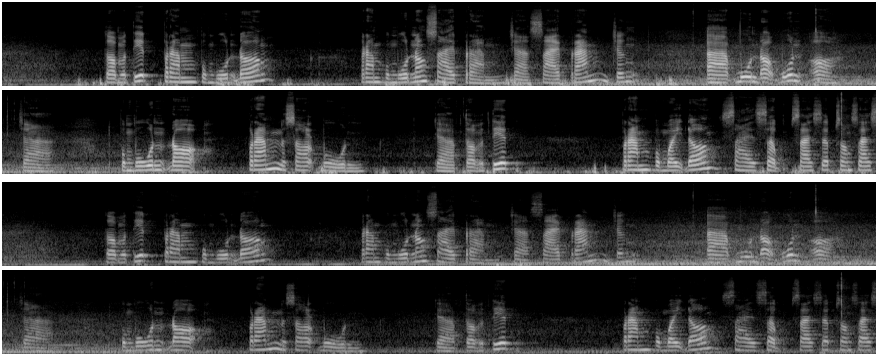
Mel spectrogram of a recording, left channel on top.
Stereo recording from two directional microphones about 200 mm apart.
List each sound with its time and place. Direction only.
1.0 s a woman's voice: 55° left (ahead or behind)
14.9 s a woman's voice: 55° left (ahead or behind)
